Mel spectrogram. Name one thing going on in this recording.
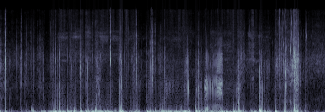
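Fingers rub and knock against a microphone up close.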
